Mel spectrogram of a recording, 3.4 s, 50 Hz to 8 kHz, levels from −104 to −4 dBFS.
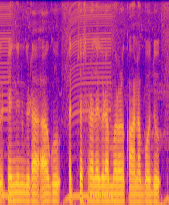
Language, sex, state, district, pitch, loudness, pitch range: Kannada, male, Karnataka, Koppal, 110 Hz, -16 LUFS, 110-115 Hz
